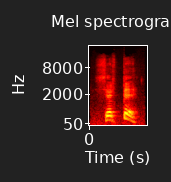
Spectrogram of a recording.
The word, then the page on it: sʲɛrtɛ: Xyzyl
